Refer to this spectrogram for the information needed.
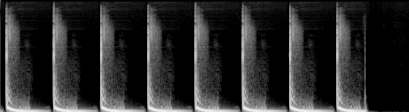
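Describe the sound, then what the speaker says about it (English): A big, punchy deep house kick drum sample tuned to D sharp repeats eight times in a steady, even rhythm, each hit loud with a booming low tail, then stops. "it's your standard sort of like big punchy kick you'd hear in a lot of these types of tracks"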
